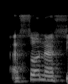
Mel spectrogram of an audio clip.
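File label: "asonansi", Malay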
